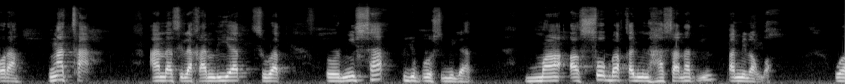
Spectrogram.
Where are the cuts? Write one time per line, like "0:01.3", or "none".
none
